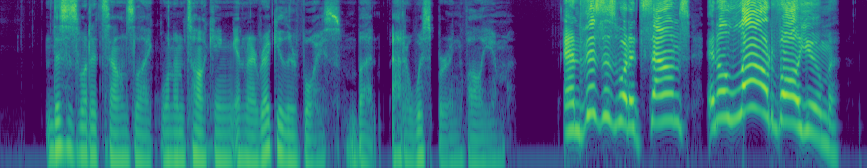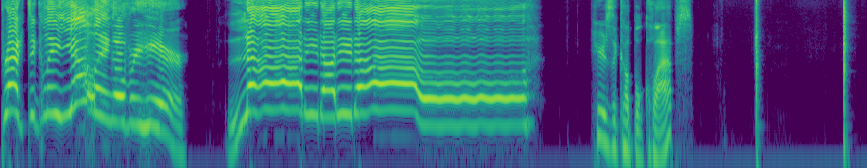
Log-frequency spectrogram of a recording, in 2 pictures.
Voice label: Raw Studio Sample

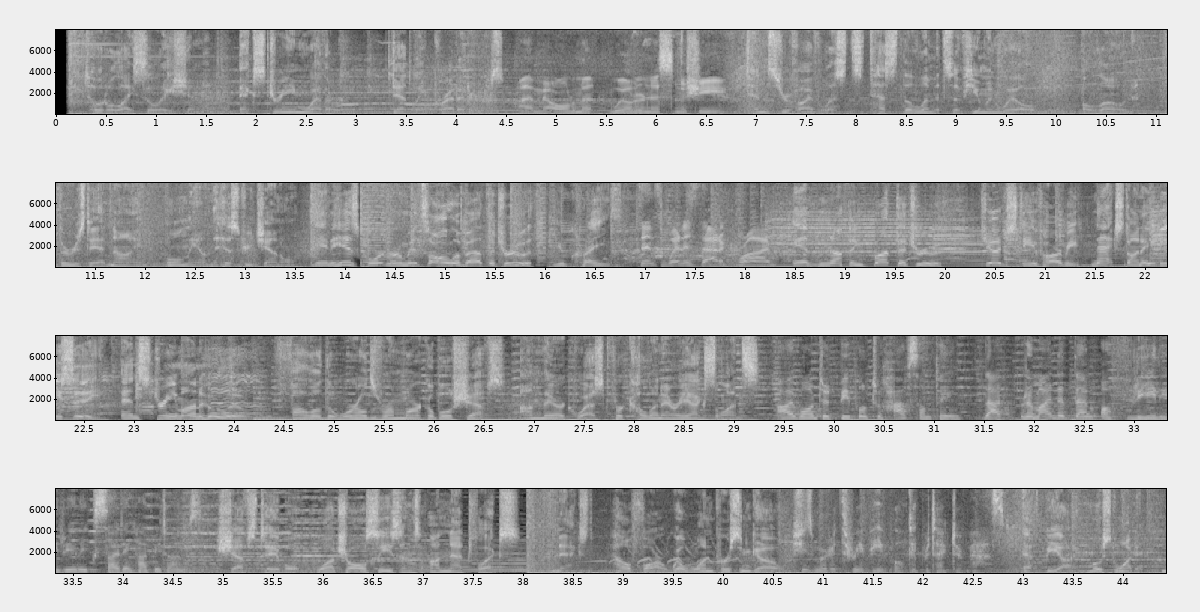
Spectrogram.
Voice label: Promos

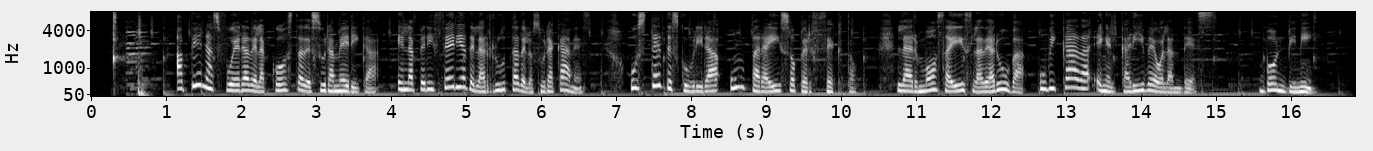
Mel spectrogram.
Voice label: Spanish; Explore Aruba; Spanish - Audio Tour

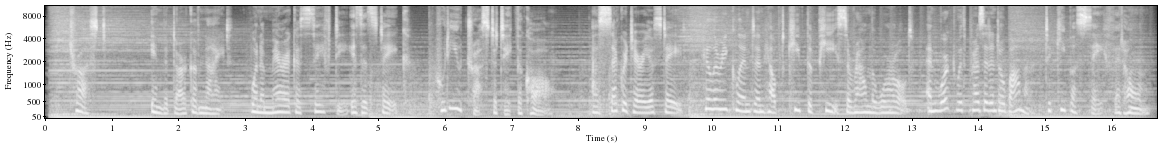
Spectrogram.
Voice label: English Political Ad; Hillary Clinton

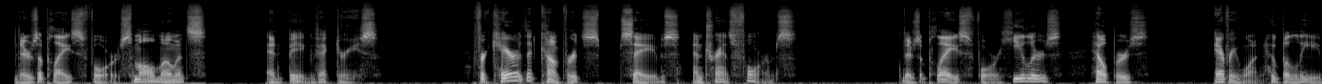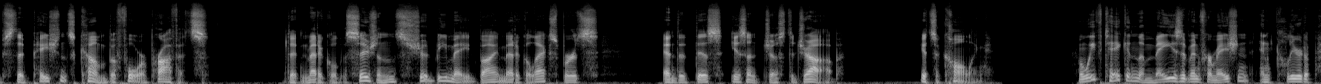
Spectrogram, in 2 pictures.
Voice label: eLearning, Intimate Intro onboarding

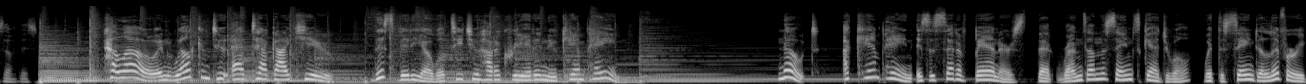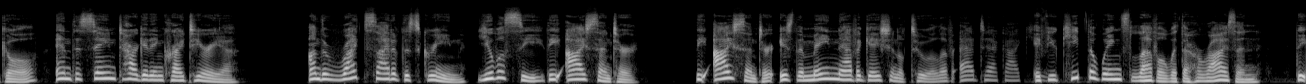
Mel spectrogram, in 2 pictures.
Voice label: Training and Elearning

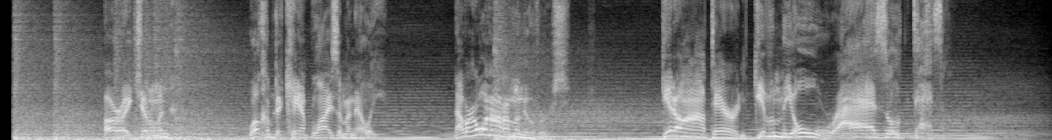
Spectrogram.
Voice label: Drill Sargeant

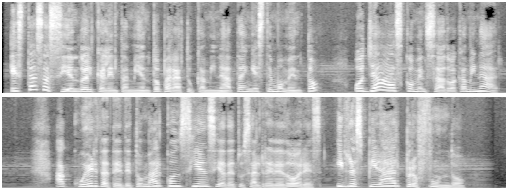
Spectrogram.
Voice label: Spanish Exercise Podcast; Spanish - Medical Narration

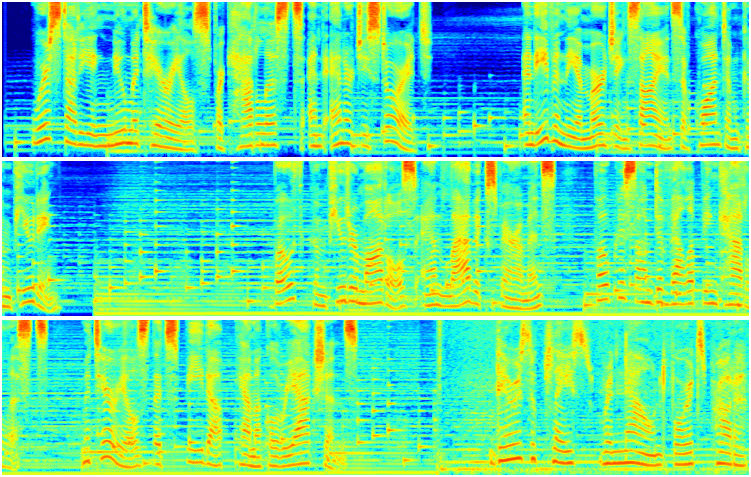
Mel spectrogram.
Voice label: Narration Documentary

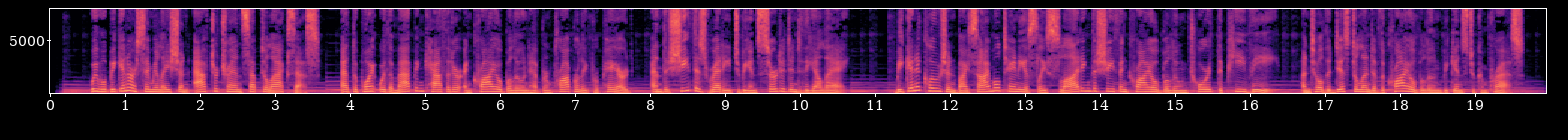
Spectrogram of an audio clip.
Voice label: Authoritative Medical

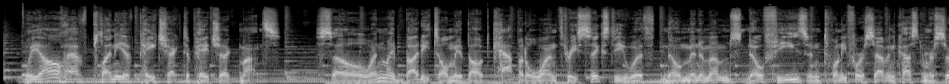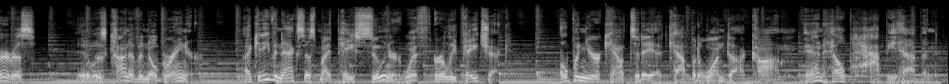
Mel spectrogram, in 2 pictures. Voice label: Commercial; CAPITAL ONE

